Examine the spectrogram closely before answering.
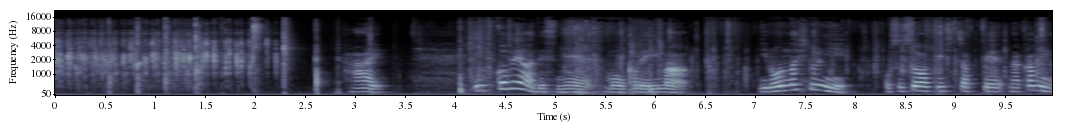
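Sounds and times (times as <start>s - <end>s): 
hand clapping: 0.0s - 3.0s
speech: 3.0s - 3.4s, 4.2s - 6.4s, 7.0s - 9.9s.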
